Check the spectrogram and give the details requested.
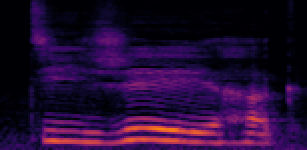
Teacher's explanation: Notice how the jim with the alif, I'm pronouncing it as a.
